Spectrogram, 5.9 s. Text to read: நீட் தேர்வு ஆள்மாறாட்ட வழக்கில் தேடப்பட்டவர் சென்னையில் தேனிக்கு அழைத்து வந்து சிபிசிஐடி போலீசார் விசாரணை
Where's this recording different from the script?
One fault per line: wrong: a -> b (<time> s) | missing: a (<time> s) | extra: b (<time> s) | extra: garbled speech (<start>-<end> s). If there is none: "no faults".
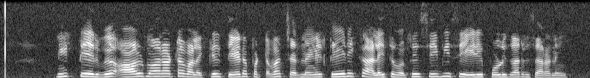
no faults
